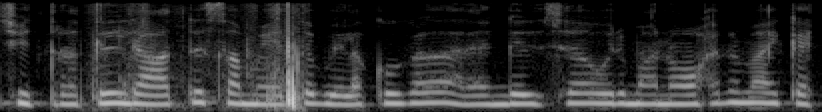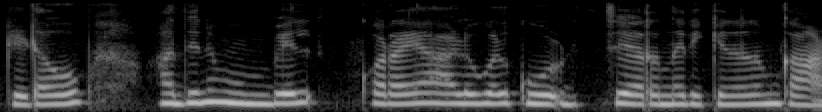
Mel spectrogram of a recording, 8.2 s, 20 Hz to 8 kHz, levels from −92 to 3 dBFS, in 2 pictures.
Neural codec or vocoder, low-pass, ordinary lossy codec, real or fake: none; 7.2 kHz; none; real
